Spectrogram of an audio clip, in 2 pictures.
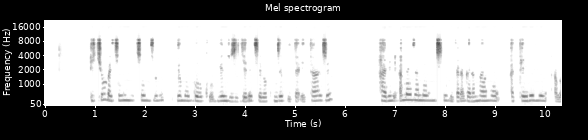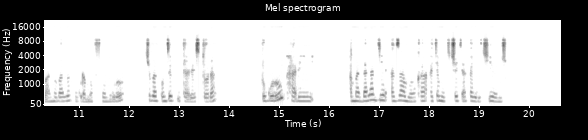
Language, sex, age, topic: Kinyarwanda, female, 25-35, finance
